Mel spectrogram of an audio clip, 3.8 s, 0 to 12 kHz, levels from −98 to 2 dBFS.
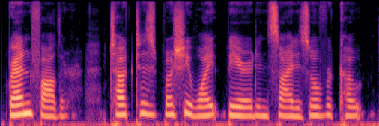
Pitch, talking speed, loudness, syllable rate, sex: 200 Hz, 140 wpm, -18 LUFS, 5.5 syllables/s, female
